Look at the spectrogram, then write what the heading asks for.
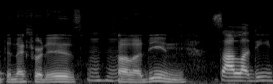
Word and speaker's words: Saladin: Saladin, Saladin. Okay, Saladin. 다시 한번. Saladin. Saladin. Okay. Saladin sounds like Aladdin.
